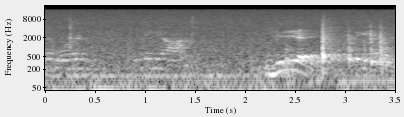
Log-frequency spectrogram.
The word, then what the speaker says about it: liye: Liye. Liye Liya means to be absorbed in thinking. How do you spell that? L-I, long I, Y-E. Liye.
